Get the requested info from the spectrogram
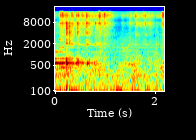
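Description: Near silence with a faint patter of dry spice rub being shaken from a plastic cup onto raw chicken wings in a metal pan.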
